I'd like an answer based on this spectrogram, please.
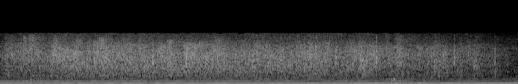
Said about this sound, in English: on behalf of all of them, I extend very, very, very hearty welcome to all of you. You may clap for yourself.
